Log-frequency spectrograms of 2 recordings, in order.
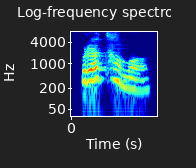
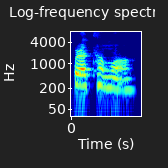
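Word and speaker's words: प्रथम: but it's pronounced as Prathama, which means first, something that is first, Prathama. Is it that? Yep, you're right. Okay. Great. It was a little different. The pra sound was different.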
